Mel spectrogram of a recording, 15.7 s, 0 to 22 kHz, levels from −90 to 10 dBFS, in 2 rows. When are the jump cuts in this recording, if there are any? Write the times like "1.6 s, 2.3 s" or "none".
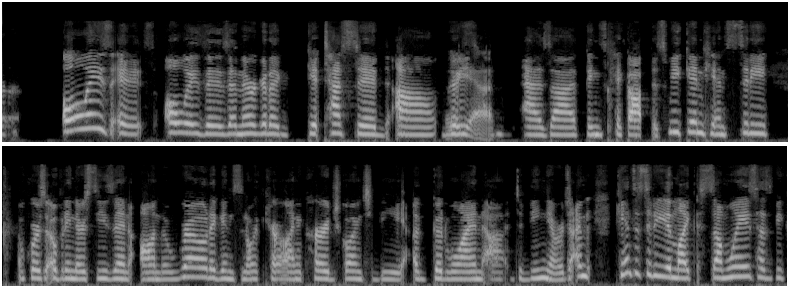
none

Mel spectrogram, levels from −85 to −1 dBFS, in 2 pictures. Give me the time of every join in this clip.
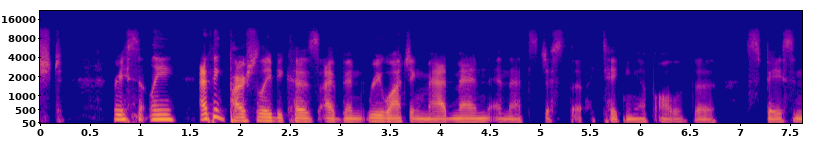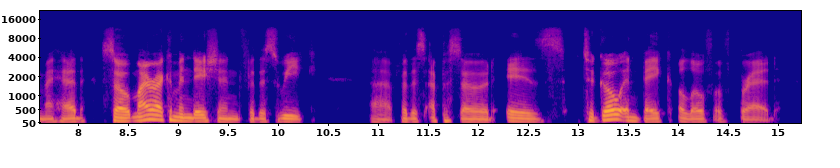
1.5 s, 8.2 s

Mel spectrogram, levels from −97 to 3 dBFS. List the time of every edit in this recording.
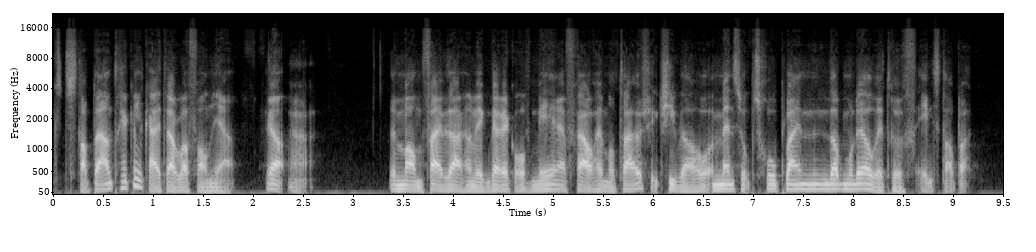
6.6 s, 8.6 s

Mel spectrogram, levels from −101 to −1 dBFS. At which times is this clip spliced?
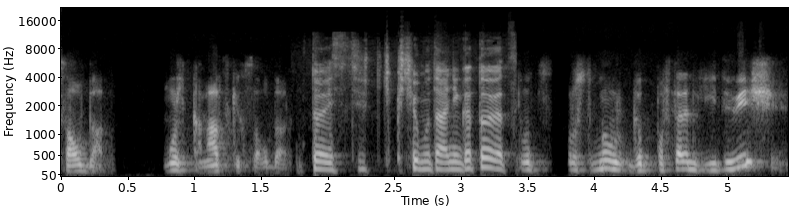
1.7 s, 3.4 s

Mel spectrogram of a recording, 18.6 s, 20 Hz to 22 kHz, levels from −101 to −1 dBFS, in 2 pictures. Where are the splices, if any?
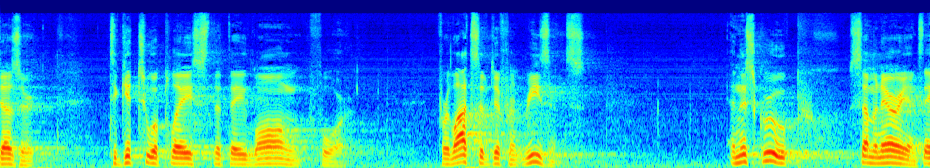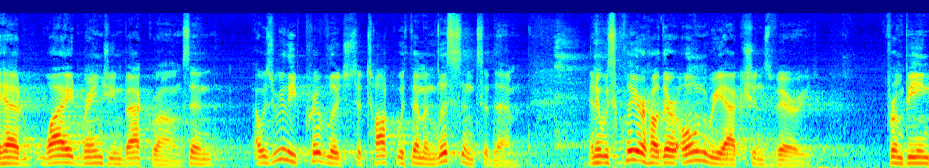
none

